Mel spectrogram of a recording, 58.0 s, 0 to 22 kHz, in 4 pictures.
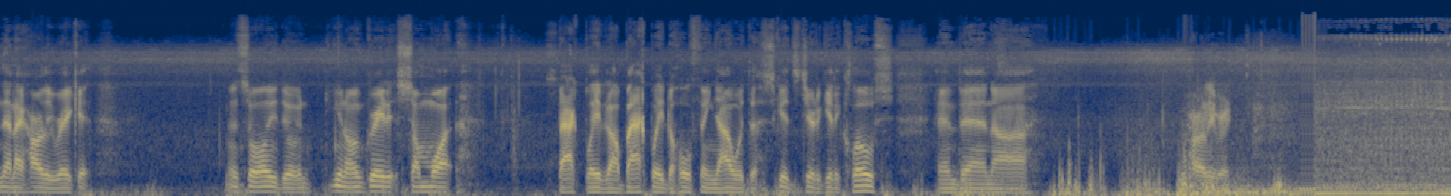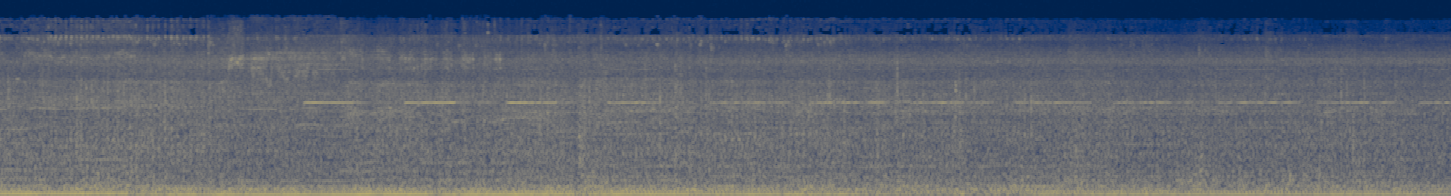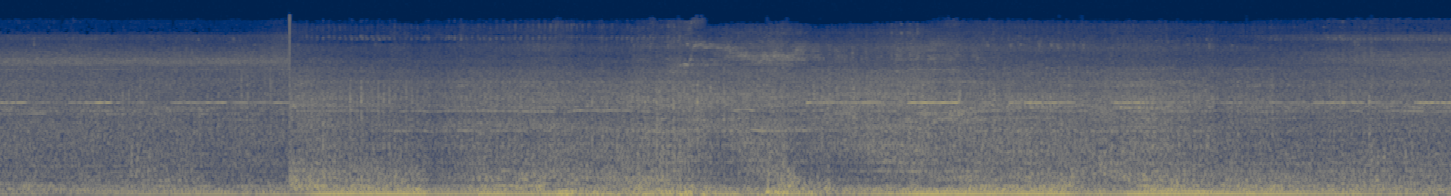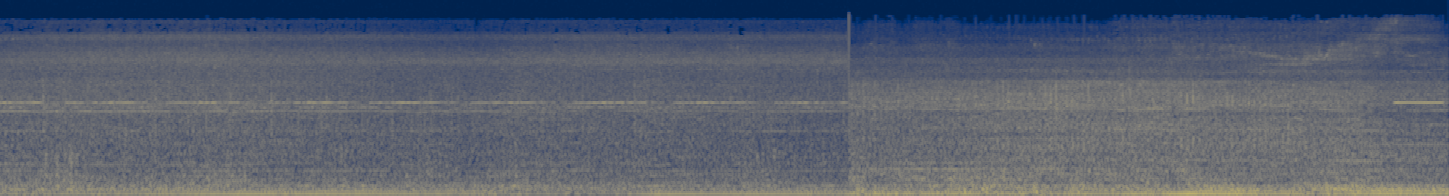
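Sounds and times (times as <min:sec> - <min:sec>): diesel engine working under load: 0:12.5 - 0:58.0
backup alarm beeping: 0:14.3 - 0:32.0, 0:34.3 - 0:52.1, 0:56.0 - 0:58.0.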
